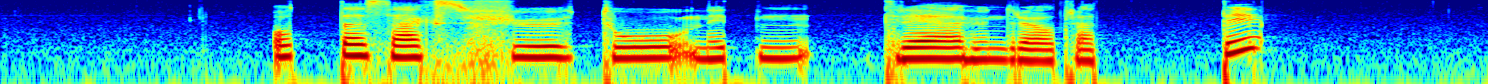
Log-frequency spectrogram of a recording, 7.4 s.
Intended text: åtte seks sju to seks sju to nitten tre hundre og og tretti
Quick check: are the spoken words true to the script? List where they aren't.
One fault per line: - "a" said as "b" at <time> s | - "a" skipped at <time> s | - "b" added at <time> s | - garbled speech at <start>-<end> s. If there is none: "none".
- "seks sju to" skipped at 3.2 s
- "og" skipped at 5.3 s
